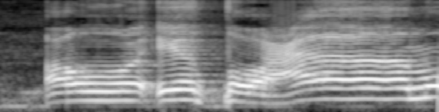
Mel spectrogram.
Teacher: طوا کے اوپر جزم ہے تو طوا میں قلقلہ کر کے پڑھیں گے۔ عین کے اوپر کھڑا زبر ہے، عین کو تھوڑا کھینچ کر پڑھیں گے۔ · عین کے اوپر کھڑا زبر ہے، عین کو تھوڑا کھینچ کر پڑھیں گے۔ میم کے اوپر تنوین ہے، تنوین کے بعد فا آ رہا ہے تو اس میں اخفا کا قاعدہ ہو رہا ہے۔ فا کے ساتھ یا مدہ ہے، فا زیر فی کو تھوڑا کھینچ کر پڑھیں گے، یا واو زبر یو کو جلدی پڑھیں گے۔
